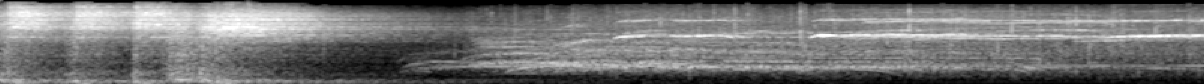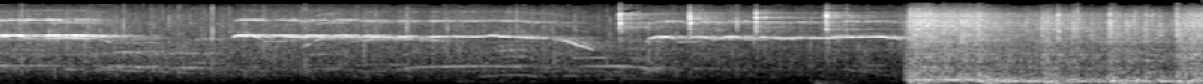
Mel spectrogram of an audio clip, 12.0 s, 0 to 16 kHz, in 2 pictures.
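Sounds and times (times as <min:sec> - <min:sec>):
audience applauding and cheering: 0:02.0 - 0:12.0
long high whistles: 0:02.9 - 0:10.6.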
